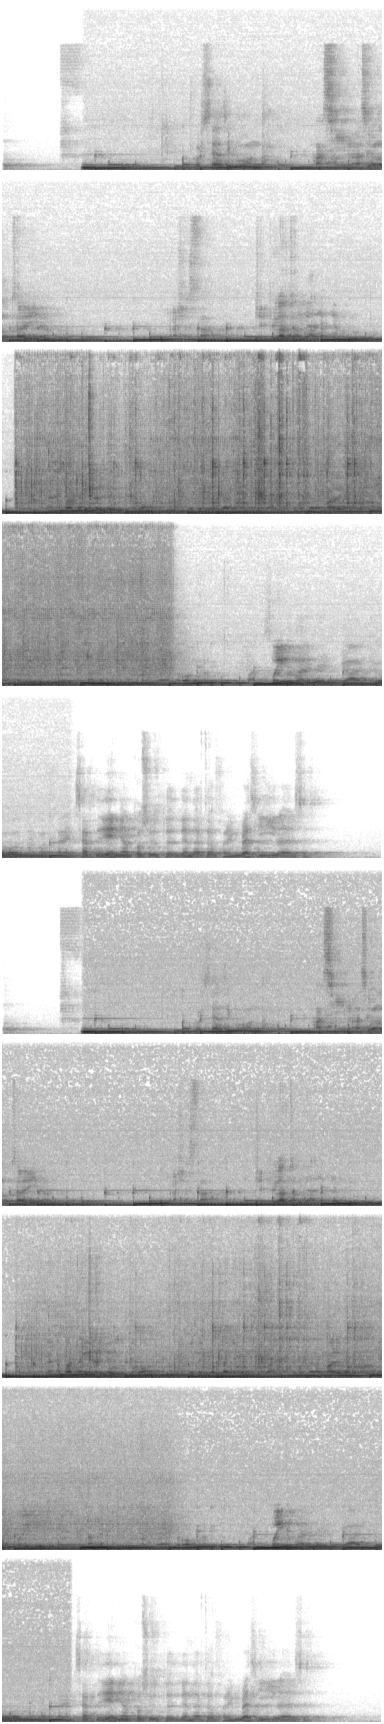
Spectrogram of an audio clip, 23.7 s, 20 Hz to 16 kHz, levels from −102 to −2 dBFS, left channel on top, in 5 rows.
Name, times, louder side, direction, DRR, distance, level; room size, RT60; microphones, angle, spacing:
sound 1, 1.0-19.9, right 2 dB, 50° right, 0.9 m, -25 dB
voice 1, 2.0-3.5 8.2-9.5 17.3-22.9, equal, 15° left, 2 dB, 1.3 m, -37 dB
voice 2, 3.8-5.4 6.8-7.4 7.9-8.4 10.0-16.8 17.6-17.8, equal, 15° right, 1 dB, 3.6 m, -34 dB
sound 2, 9.6-16.4, left 6 dB, 65° left, 2.5 m, -35 dB
23.5 x 23.0 x 8.2 m, 1.4 s
head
